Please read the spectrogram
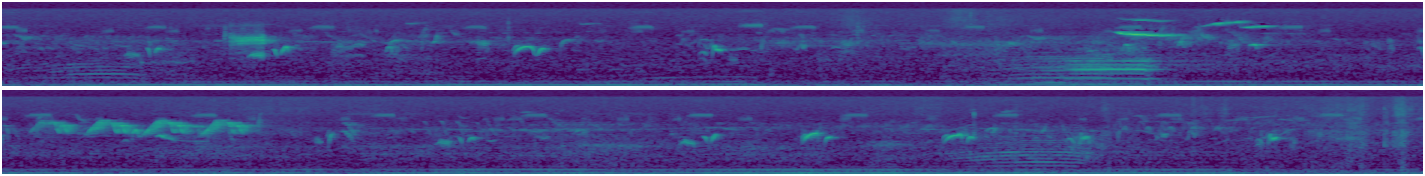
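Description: Near-silent outdoor ambience: scattered faint bird chirps over a low steady hum. A few brief drawn-out animal calls come through, the loudest about seven seconds in and another near the end.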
